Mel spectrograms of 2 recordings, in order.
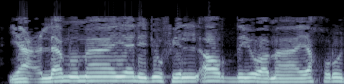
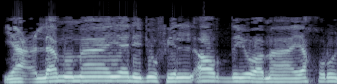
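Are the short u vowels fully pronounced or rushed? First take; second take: rushed; rushed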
